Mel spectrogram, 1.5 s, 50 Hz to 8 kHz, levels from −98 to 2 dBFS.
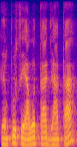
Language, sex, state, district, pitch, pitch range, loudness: Bhojpuri, male, Bihar, Muzaffarpur, 120 Hz, 115-125 Hz, -18 LUFS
